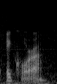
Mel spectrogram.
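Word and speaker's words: Ikora: regrets i k o zero zero six that's icora it rhymes it's like poetry exactly absolutely as said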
